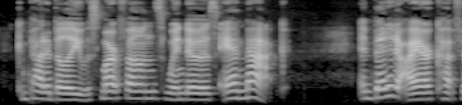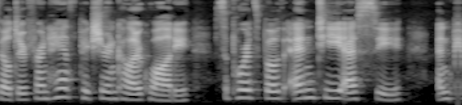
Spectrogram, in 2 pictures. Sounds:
speech

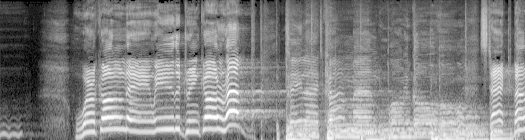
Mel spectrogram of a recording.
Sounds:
music

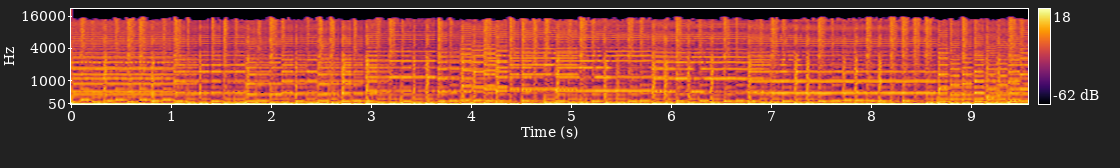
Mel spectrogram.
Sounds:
music

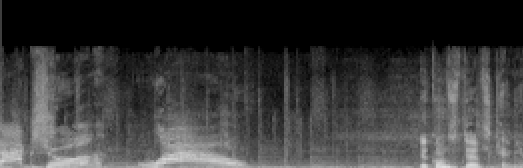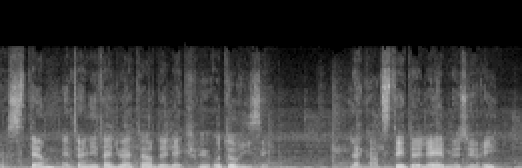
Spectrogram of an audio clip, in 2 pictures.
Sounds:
music, speech

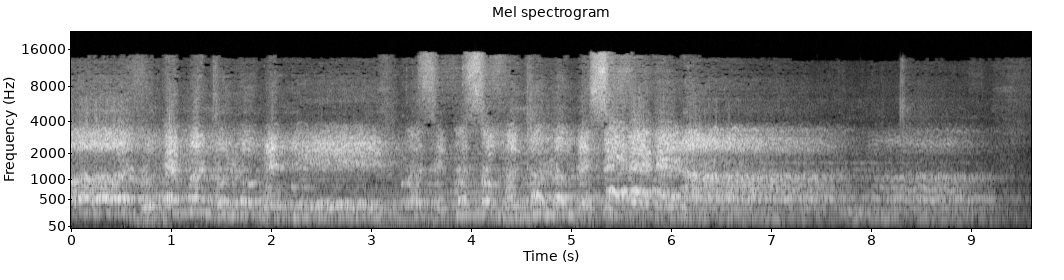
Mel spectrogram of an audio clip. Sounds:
singing choir

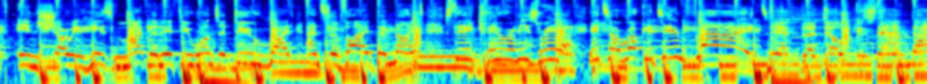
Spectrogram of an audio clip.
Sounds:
rapping

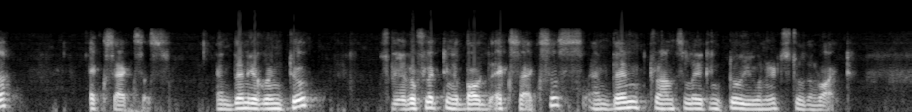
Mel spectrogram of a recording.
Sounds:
speech

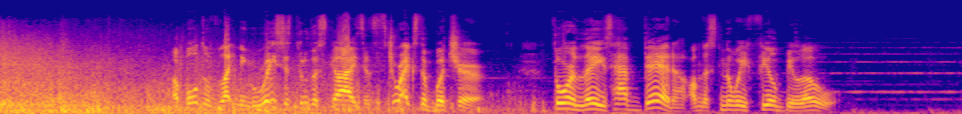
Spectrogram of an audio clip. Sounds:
speech, music

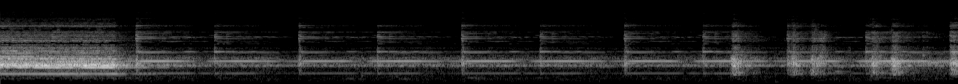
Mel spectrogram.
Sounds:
train, sound effect, inside a large room or hall

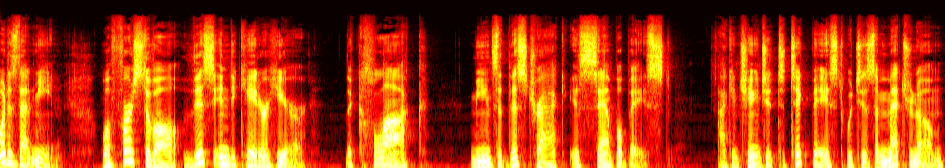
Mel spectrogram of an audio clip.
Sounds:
speech

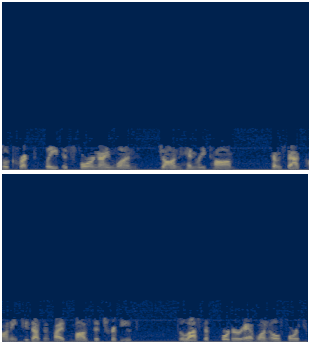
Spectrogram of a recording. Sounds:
police radio chatter

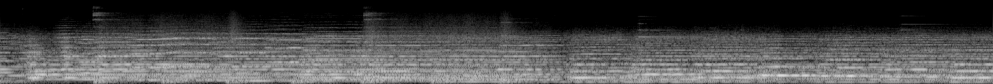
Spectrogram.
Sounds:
music

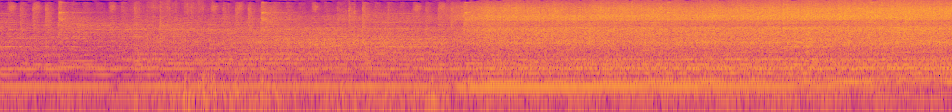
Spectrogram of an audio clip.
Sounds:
music, flap, engine

